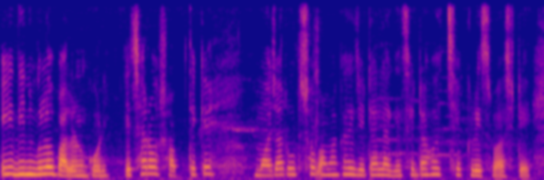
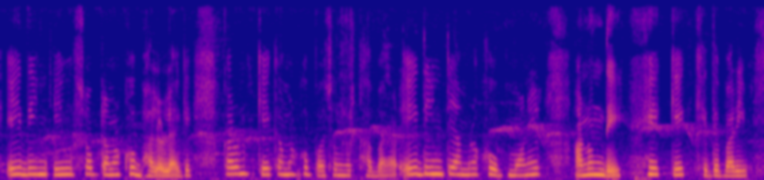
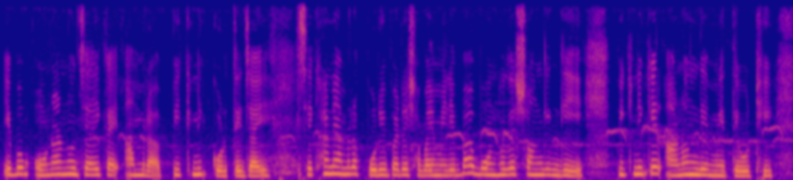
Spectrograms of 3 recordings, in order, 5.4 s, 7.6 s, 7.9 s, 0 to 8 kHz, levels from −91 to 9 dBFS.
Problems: constant background noise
